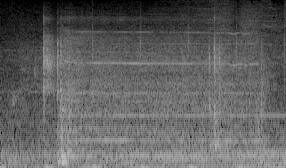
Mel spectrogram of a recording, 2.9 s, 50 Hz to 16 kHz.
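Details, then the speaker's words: 2022 Harley-Davidson Pan America, new fuel pump just installed (old pumps whine or struggle to prime past ~10,000 miles); second key-on prime with little gas in tank: smooth, steady electric whir, no rattle or surging, first prime sounded a little weird; normal healthy fuel pump prime. "Nice and smooth, dude. That sounds good. >> That's a good normal priming. Yep."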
